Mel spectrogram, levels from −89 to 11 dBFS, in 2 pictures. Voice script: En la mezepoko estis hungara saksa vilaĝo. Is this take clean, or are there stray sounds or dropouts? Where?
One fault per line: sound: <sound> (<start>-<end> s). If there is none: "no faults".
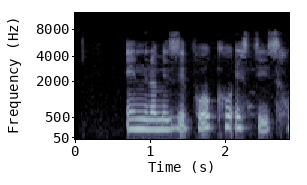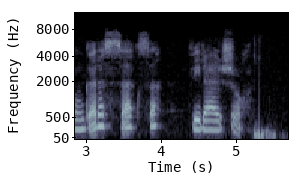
no faults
